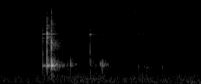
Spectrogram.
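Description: Tableware clinking: one sharp, briefly ringing clink about half a second in, then two softer clinks.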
